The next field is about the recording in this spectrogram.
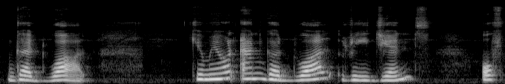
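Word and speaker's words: Garhwal: of kumayon and gowar thus the correct pronunciation of garwall is gadwal kumyun and gadwal regions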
